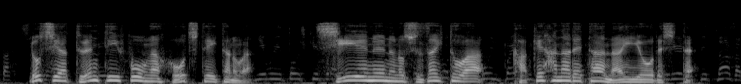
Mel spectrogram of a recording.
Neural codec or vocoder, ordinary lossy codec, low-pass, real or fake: none; Opus, 32 kbps; 7.2 kHz; real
